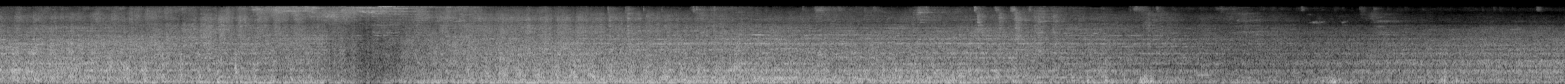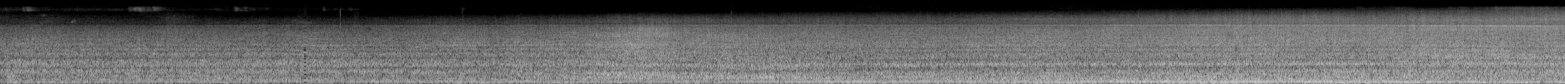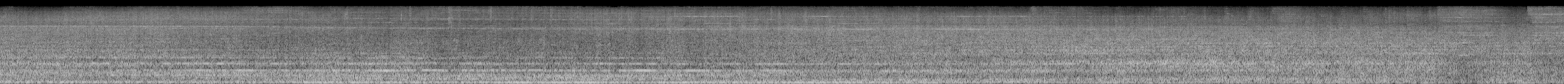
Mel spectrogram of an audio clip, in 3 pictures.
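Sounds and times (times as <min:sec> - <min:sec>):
diesel locomotive engines rumbling: 0:00.0 - 0:46.9
freight cars rolling on rails: 0:00.0 - 0:46.9
high wheel squeal: 0:02.4 - 0:04.8, 0:29.8 - 0:46.9.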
